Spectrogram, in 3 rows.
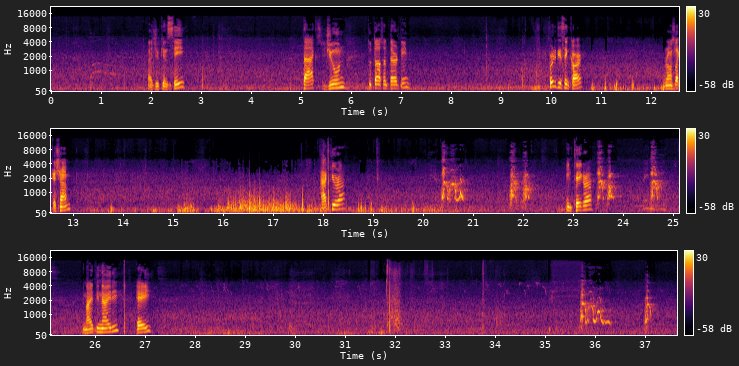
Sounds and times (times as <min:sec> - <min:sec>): Bow-wow: 0:20.4 - 0:20.9, 0:21.7 - 0:22.3, 0:23.5 - 0:24.8, 0:37.0 - 0:37.2.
